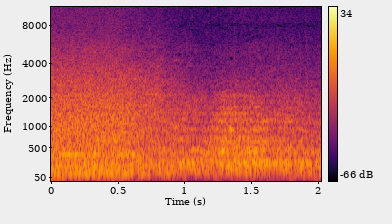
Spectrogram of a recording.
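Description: Steady outdoor background noise on a golf course, a faint rushing haze with no distinct event, slowly fading.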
